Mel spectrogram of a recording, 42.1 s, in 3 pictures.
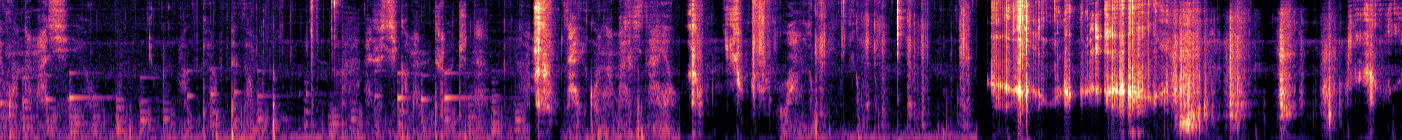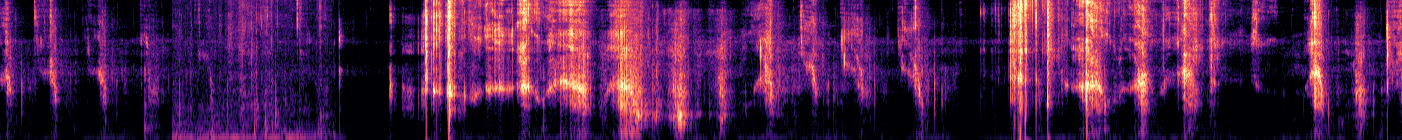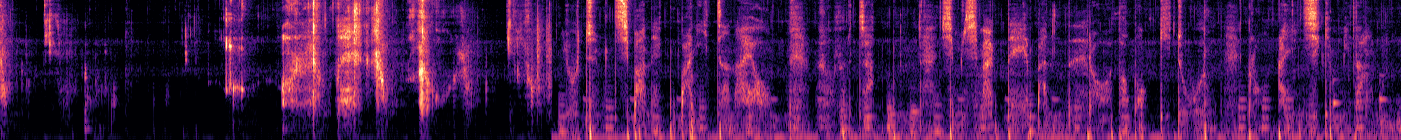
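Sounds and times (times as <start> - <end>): crunching and chewing toffee: 5.3 - 34.1.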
